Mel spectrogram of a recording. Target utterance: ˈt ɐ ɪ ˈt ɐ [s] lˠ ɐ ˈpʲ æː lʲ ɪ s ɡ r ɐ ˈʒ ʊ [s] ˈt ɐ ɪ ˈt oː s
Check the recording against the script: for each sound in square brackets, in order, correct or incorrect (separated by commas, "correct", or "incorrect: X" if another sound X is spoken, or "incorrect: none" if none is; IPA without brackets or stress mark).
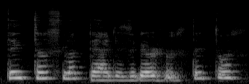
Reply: correct, correct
